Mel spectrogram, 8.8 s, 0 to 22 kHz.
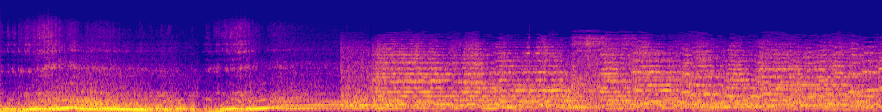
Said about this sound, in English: who owns a 1973 Mustang Mach 1. This black beauty is mostly stock, but outfitted with, in his words, what the factory should have supplied in the first place, but was no longer available. The 429 Cobra Jet V8.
